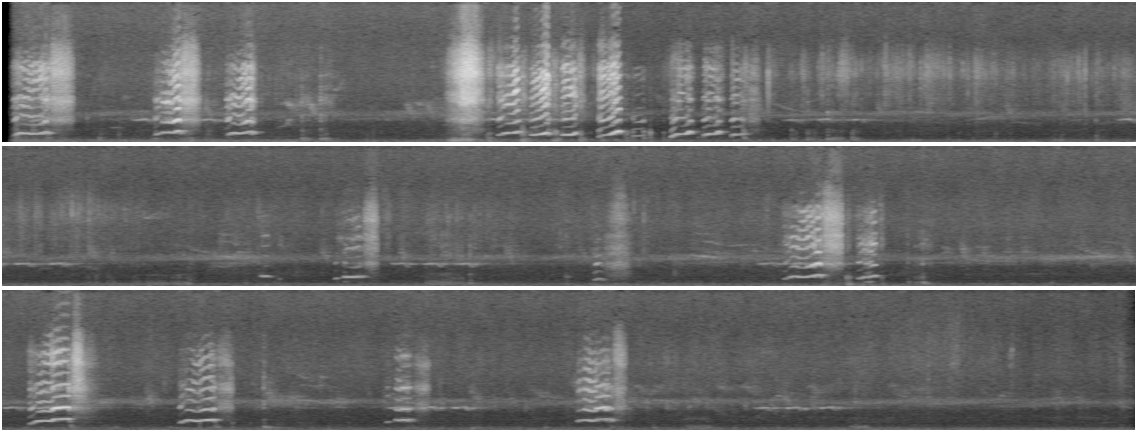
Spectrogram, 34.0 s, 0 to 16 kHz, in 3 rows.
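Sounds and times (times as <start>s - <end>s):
raccoon whimpering cries: 0.1s - 0.8s, 1.4s - 2.7s, 4.4s - 7.7s, 13.9s - 16.1s, 17.2s - 17.7s, 19.1s - 20.2s, 22.9s - 23.6s, 24.4s - 25.0s, 26.5s - 27.1s, 28.4s - 29.0s.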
